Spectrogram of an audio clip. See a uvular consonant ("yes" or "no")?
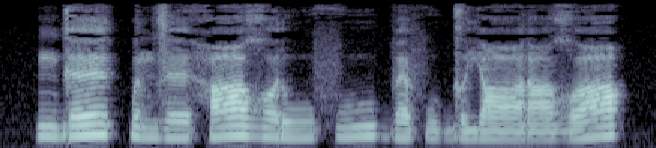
yes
